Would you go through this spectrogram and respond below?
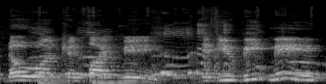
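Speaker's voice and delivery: slow, deliberate giant's challenge, lightly voiced; boasting giant. Goliath taunting the Hebrew army, lightly voiced slow boast. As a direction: menace them with slow words like a bully giant.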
